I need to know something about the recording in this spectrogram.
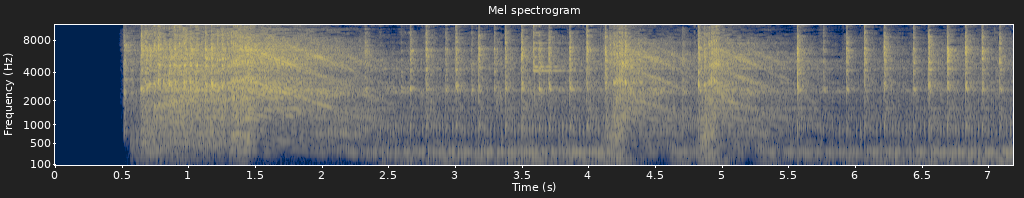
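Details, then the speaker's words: Husqvarna 346XP chainsaw (complaint: dies at idle unless throttle held) running with sloppy clutch removed; fires and revs cleanly with no rattle, noise gone, so noise was in the clutch, not engine; clutch to be replaced; normal running. "Yeah, our noise went away. Means the noise is not in the engine. It's in the clutch."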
